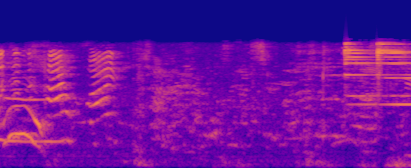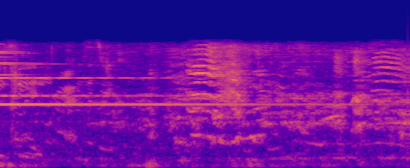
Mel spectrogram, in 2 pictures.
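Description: Children's voices, then a hanging station bell rung once about three and a half seconds in. Its clear ringing tone fades slowly over several seconds.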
